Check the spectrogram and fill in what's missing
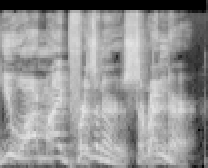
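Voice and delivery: high, loud commanding shout; yelling. Acted. Deputy charging in on the Rangers, yelling. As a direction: yell it out like a charge at armed men. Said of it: "ran in yelling".

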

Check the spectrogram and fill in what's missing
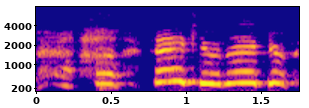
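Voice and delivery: high, hammed-up performer's thank you; imitating a creepy comedian thanking the front row; mock stage thanks. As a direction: gush thanks like a showman on stage. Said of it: "does all the same hand gestures".

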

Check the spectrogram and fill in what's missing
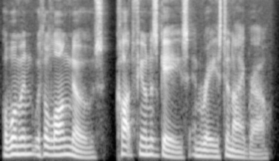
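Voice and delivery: ordinary delivery, nothing marked

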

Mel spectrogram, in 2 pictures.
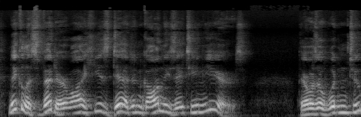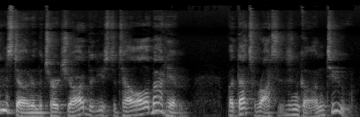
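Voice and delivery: put-on high, thin old man's pipe; thin piping voice. A narrator's reading. Old man tells Rip his friend is dead, thin and piping. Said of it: "in a thin, piping voice".

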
